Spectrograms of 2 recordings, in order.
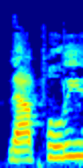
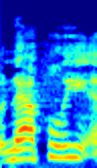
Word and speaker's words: Napoli: Napoli and an Amalfi Coast. Kristen, is that how you say it? – That's how I would say it. I don't speak Italian, but sure. – Okay. So Napoli and Amalfi Coast, Bordeaux, France coming up.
